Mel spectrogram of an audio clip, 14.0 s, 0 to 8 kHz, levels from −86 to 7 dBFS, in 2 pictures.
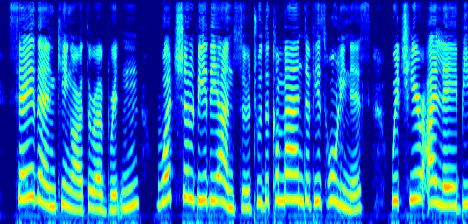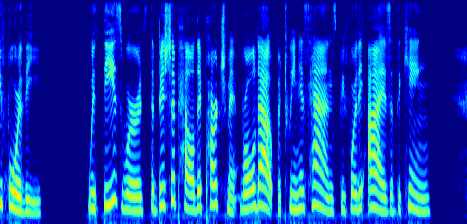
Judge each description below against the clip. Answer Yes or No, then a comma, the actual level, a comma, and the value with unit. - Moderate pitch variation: No, wide, 7.4 semitones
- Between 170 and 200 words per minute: Yes, average, 180 wpm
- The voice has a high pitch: Yes, high, 245 Hz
